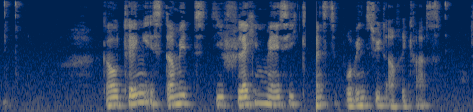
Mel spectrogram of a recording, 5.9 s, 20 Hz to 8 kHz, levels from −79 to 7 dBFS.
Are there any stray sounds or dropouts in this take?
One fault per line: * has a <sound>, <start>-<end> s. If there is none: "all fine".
* has a dropout, 3.8-4.0 s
